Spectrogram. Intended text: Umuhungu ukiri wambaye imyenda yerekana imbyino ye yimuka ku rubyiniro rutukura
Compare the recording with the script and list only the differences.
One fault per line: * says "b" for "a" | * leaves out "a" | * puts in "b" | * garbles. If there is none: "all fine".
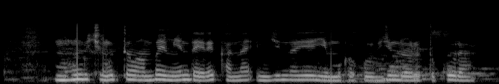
* puts in "muto"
